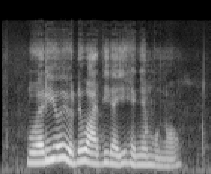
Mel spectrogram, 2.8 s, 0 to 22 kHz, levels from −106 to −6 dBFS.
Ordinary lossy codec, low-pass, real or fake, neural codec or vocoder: none; 14.4 kHz; fake; codec, 32 kHz, 1.9 kbps, SNAC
